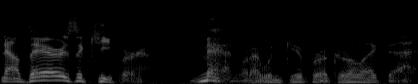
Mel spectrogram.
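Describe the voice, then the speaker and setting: A man's raspy, put-on character voice with very wide pitch swings at a moderate pace. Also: medium pitch for a man. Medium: video game.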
